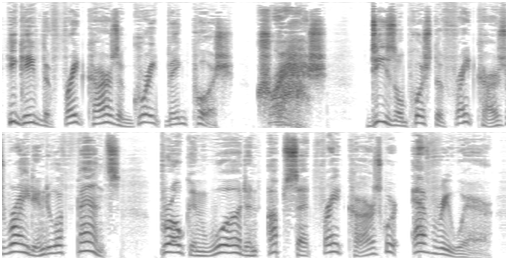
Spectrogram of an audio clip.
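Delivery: ordinary delivery, nothing marked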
